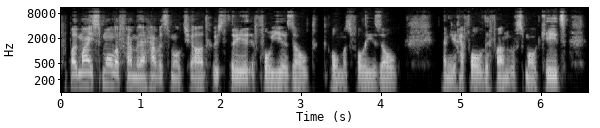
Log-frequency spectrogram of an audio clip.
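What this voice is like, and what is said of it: Moldovan accent with some British influence. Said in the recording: “I'm originally actually from a small country called Moldova. So you can guess it from my accent. ... people joke my accent somewhere between Moldova and UK. People say it's maybe Netherlands”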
